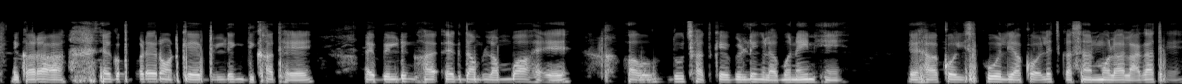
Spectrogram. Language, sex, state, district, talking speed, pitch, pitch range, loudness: Chhattisgarhi, male, Chhattisgarh, Jashpur, 160 wpm, 115 Hz, 110-120 Hz, -15 LUFS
